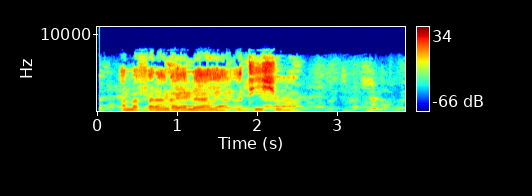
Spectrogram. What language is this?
Kinyarwanda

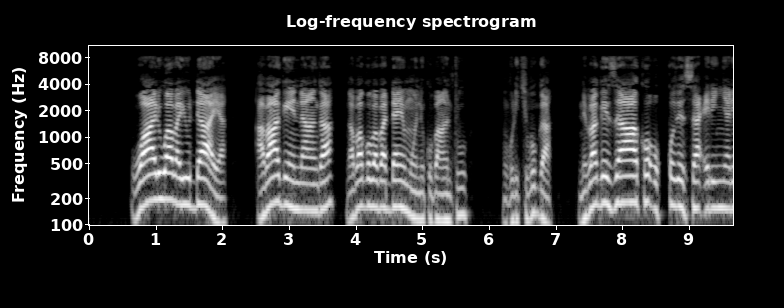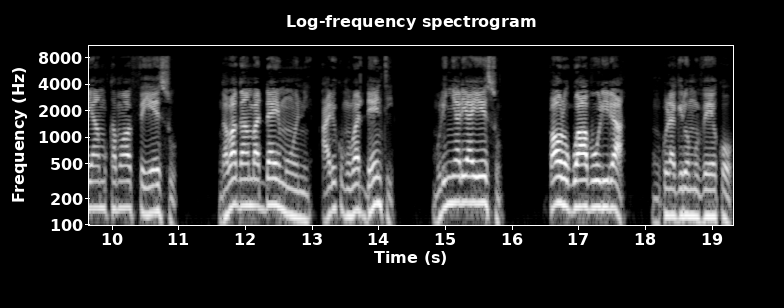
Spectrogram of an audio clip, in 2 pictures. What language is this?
Ganda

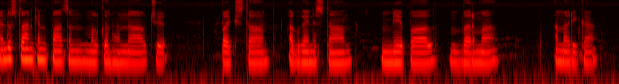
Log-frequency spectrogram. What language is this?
Kashmiri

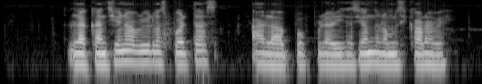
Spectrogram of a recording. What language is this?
Spanish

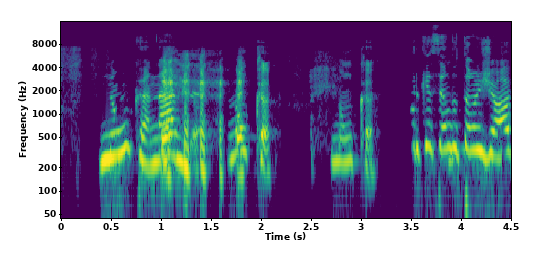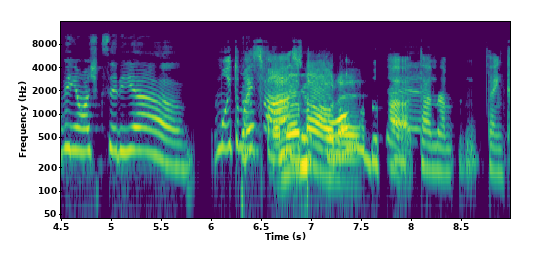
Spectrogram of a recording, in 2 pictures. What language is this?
Portuguese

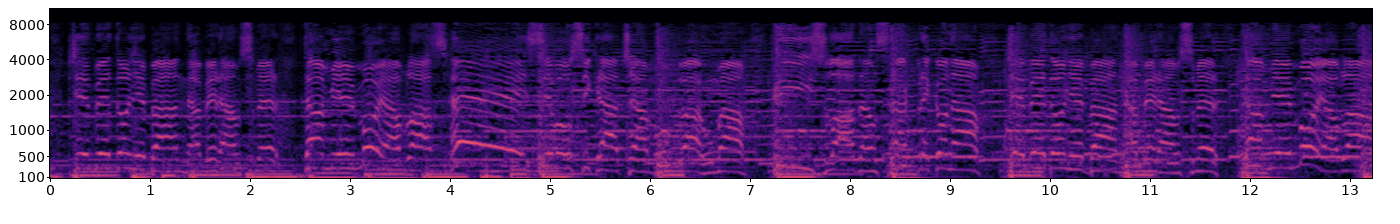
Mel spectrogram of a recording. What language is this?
Slovak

